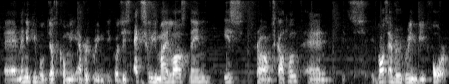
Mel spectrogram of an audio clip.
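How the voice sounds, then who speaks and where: A man's voice: mid-range voice, a little fast, faint music behind. A middle-aged man from the Netherlands with a Dutch accent, talking conversationally as an upbeat coach being interviewed. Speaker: guest, success coach and entrepreneur.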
